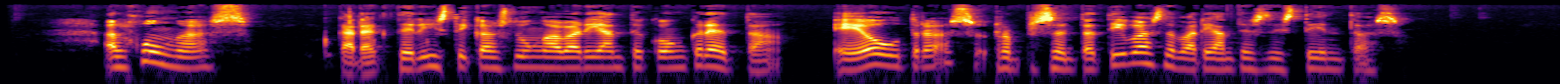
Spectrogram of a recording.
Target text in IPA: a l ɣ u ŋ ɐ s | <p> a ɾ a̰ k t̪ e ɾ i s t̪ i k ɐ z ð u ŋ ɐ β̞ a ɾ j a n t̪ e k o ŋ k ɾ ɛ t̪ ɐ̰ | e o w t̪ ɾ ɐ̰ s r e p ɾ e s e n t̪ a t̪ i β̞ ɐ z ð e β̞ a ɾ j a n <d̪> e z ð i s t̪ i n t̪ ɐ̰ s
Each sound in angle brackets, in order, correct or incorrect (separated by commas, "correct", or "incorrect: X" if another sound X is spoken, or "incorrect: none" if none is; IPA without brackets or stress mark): incorrect: k, incorrect: t̪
